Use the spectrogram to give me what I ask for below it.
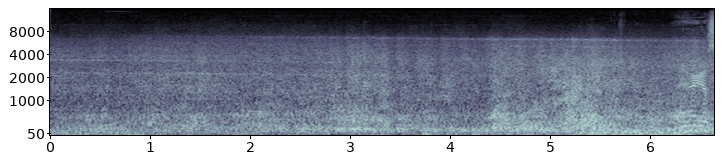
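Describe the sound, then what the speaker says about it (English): A Delta Embraer E175 jet taking off at night from Boston Logan Airport produces a broad, steady roar that swells louder toward the end, with a voice faintly present in the background. "Right now we have a Delta taking off heading to LaGuardia in E175."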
